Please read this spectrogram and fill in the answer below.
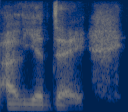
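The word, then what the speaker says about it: על ידי: So if you're saying the sentence out loud or if you're reciting the news or whatever, you're going to say al yaday even if it's written as ain yud yud ain gershaim yud.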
